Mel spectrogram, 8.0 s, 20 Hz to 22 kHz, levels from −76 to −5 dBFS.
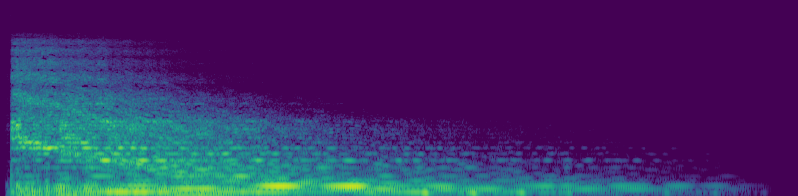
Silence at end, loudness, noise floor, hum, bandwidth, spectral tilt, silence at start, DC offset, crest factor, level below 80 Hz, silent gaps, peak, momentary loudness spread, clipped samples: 1.2 s; -21 LUFS; -61 dBFS; none; 11 kHz; -6.5 dB/octave; 0.1 s; under 0.1%; 16 dB; -30 dBFS; none; -6 dBFS; 21 LU; under 0.1%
